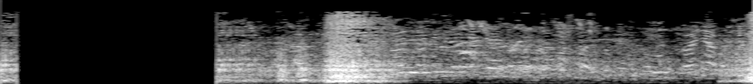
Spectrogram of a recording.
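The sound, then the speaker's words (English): After a couple of seconds of silence, lions roar loudly, with one especially powerful roar followed by a continuing rumble of growls and grunts. “What are they? They are lions.”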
